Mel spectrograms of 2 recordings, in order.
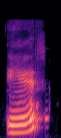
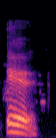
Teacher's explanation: Now depending on what kind of English we are using, in American they stress a little bit more on the word R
